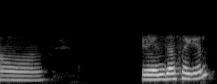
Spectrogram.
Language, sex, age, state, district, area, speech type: Assamese, female, 18-30, Assam, Dibrugarh, rural, conversation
